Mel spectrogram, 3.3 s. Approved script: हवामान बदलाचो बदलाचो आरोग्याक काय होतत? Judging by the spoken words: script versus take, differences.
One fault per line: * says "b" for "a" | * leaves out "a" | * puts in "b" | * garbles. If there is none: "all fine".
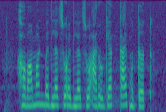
all fine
